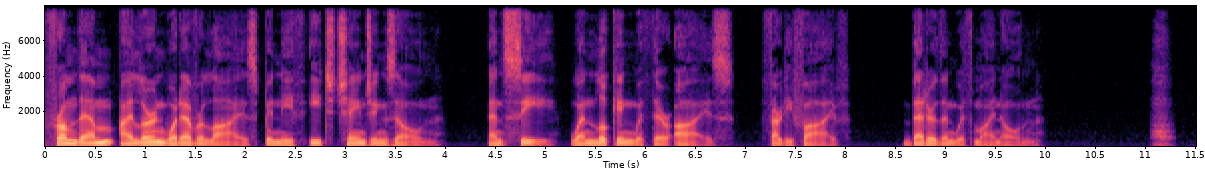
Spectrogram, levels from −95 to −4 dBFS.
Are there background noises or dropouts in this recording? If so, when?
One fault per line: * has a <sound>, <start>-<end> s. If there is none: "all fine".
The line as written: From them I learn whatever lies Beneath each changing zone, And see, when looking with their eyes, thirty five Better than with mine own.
* has a breath, 11.0-11.3 s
